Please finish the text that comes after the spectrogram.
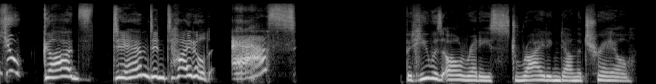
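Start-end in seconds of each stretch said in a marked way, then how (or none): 0.0-3.0 shrill scream pitched very high. Reading a story, she scrambles up from the stream and screams at him: screaming. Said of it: "she gasped in a breath and then screamed".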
